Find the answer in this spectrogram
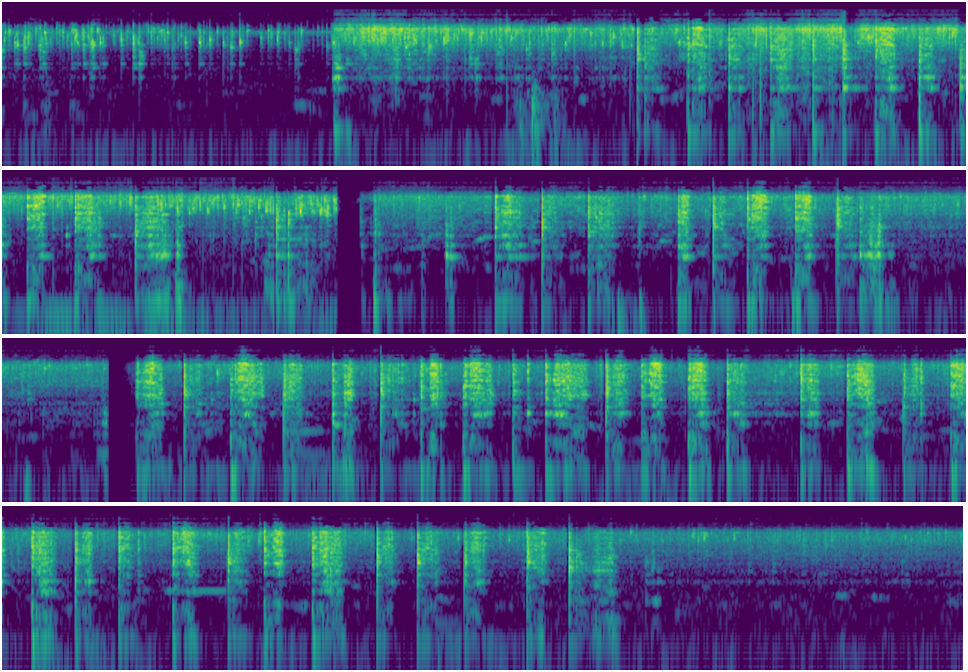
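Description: Onion and garlic sizzling in hot oil in a metal wok, with a metal spatula scraping and clinking against the pan in quick repeated strokes as they are stirred. The sizzle rises sharply about three seconds in, and the sound breaks off briefly twice.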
